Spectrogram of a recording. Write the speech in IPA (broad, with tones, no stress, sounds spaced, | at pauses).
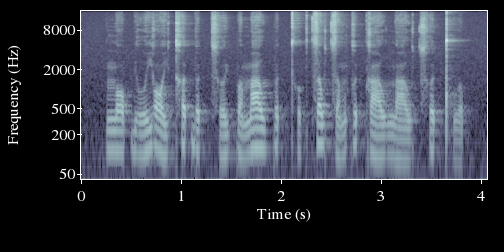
n̪ ɔː˧ p̚ j uː˨˥ j ɔː˨ j kʰ ɐ˥ t̚ j ɵ˨˥ t̚ t͡sʰ ɵ˨˥ ɥ p ɐ˨˥ m aː˥ w p ɵ˥ t̚ t̪ʰ ʊ˧ k̚ t͡s ɐ˥ w t͡s ɐ˨˥ m k ɵ˥ t̚ k aː˨˧ w n̪ aː˨˧ w t͡sʰ ɵ˥ t̚ kʷʰ ɐ˨ p̚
